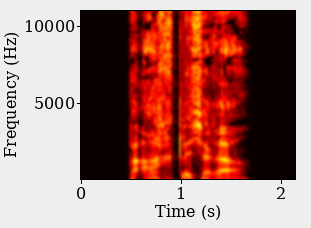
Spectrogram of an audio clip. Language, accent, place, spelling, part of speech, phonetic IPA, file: German, Germany, Berlin, beachtlicherer, adjective, [bəˈʔaxtlɪçəʁɐ], De-beachtlicherer.ogg
- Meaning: inflection of beachtlich: 1. strong/mixed nominative masculine singular comparative degree 2. strong genitive/dative feminine singular comparative degree 3. strong genitive plural comparative degree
